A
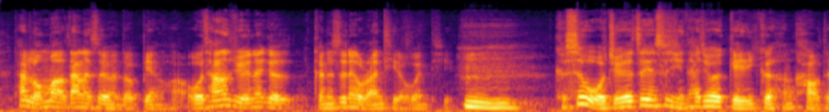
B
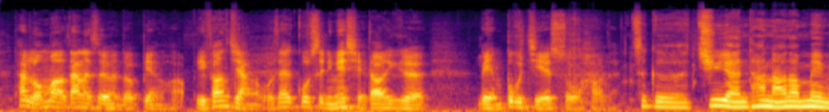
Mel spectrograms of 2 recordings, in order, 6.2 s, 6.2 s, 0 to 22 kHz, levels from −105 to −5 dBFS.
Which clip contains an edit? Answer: B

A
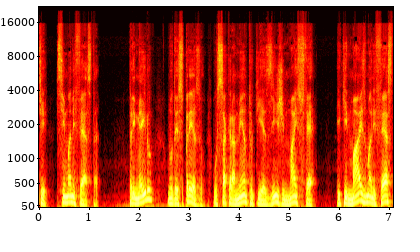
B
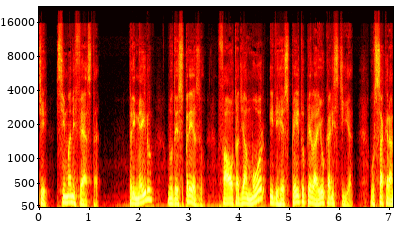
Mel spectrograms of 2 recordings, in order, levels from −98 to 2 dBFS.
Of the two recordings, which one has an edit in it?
A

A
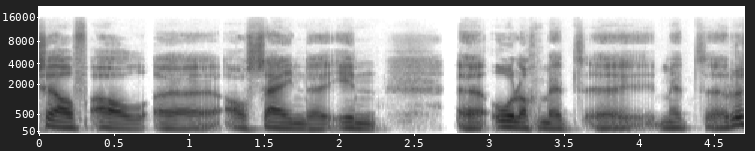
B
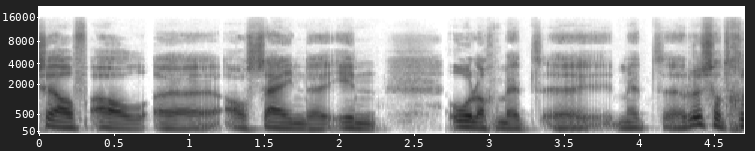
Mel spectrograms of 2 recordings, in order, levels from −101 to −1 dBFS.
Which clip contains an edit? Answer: B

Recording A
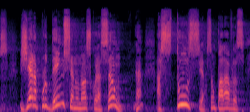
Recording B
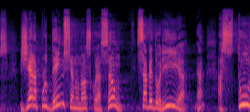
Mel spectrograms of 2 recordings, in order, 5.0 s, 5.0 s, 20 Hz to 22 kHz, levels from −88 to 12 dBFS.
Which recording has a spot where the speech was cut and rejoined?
A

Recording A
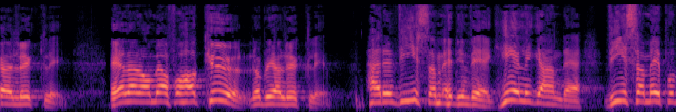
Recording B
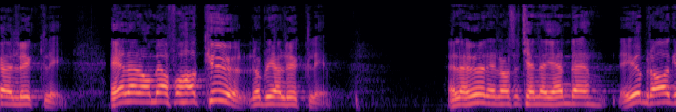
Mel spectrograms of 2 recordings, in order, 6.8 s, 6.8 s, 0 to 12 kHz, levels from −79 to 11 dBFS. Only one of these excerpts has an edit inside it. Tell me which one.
A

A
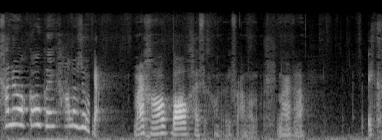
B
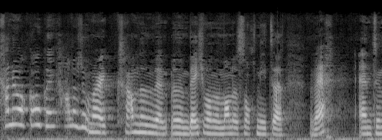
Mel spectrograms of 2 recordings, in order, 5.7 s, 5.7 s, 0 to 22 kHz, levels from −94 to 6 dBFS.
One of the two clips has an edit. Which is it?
A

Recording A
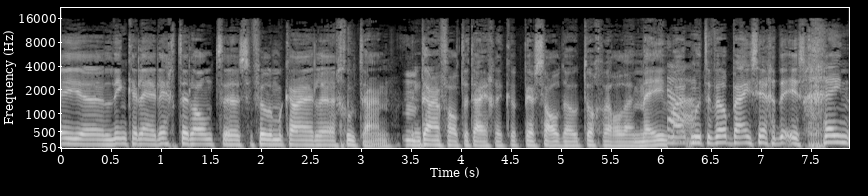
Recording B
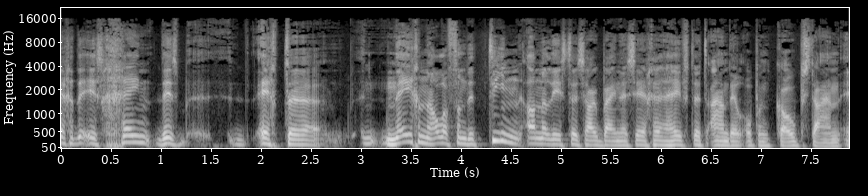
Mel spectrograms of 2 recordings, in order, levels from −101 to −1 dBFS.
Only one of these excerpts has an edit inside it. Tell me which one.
A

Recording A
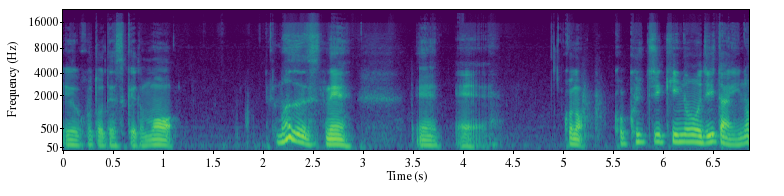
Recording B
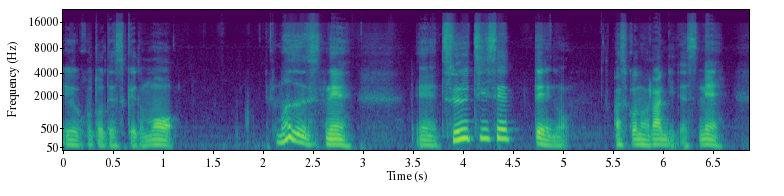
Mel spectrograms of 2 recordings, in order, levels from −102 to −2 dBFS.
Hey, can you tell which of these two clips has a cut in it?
A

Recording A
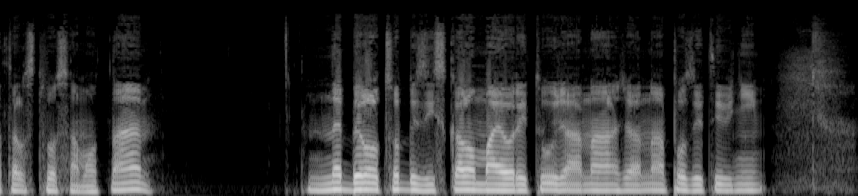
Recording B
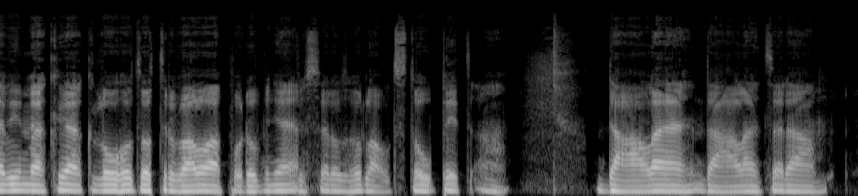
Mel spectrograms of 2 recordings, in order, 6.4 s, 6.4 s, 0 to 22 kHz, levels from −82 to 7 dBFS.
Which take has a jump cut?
B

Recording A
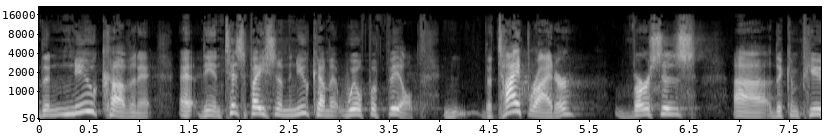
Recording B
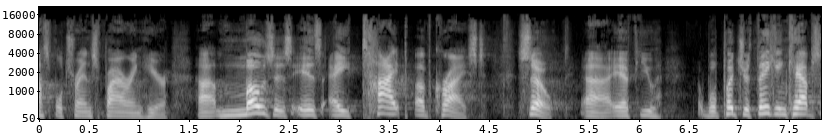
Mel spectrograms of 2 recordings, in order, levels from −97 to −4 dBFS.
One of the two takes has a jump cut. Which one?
B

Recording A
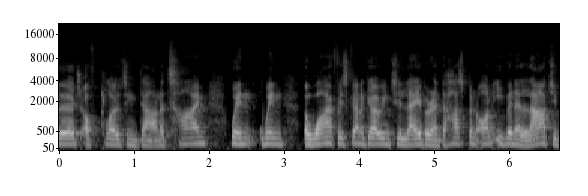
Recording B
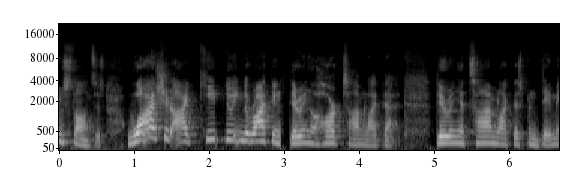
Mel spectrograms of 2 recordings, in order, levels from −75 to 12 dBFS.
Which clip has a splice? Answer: B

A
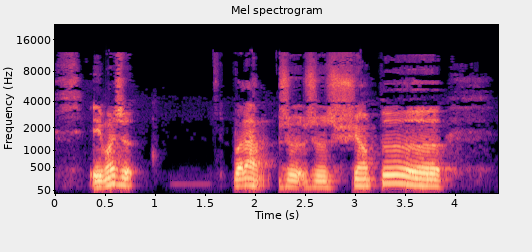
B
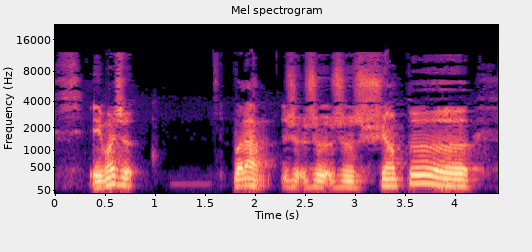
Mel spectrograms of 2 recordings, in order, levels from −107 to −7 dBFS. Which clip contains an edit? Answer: A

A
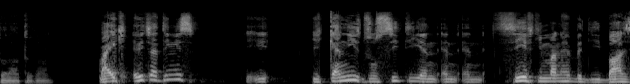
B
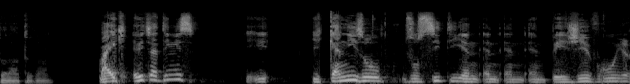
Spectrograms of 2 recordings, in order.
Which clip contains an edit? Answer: A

